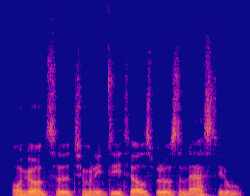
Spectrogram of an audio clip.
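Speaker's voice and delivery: ordinary talk, nothing marked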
